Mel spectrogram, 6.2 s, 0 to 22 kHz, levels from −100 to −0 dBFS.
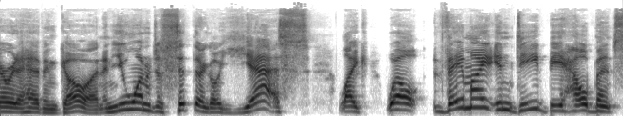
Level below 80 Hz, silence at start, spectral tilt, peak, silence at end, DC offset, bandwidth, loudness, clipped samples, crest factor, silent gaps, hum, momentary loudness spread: -68 dBFS; 0 s; -3.5 dB/octave; -2 dBFS; 0 s; under 0.1%; 16.5 kHz; -16 LUFS; under 0.1%; 16 dB; none; none; 7 LU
